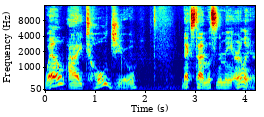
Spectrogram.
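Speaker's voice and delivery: soft, purring, female feline cat voice. Narrating a scene, an unseen female voice speaks: purring female cat voice. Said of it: "a female voice, but with kind of like a cat purr to it".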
